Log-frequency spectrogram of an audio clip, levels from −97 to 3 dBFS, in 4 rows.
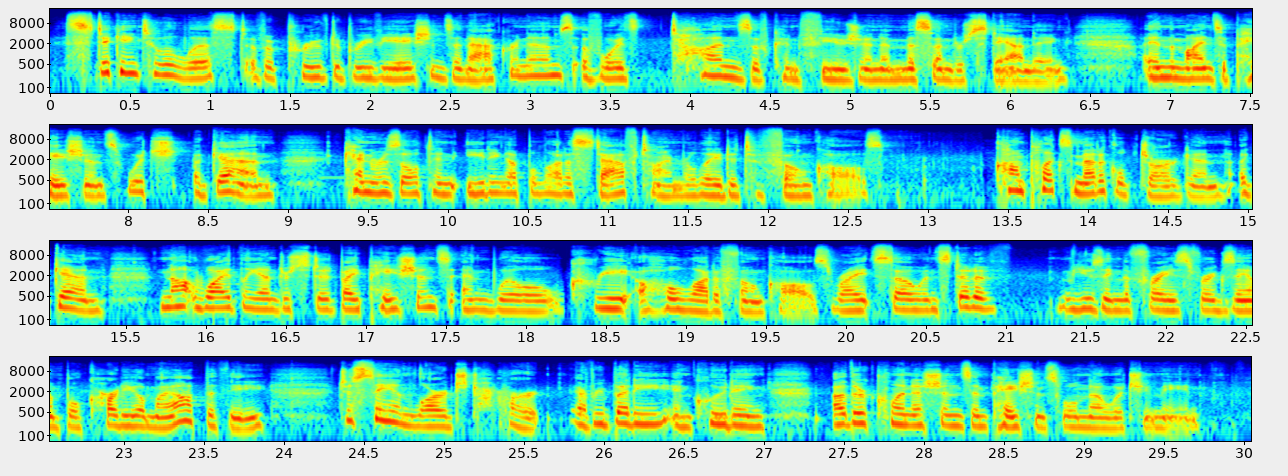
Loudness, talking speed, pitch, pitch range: -19 LUFS, 160 wpm, 200 Hz, 185-225 Hz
